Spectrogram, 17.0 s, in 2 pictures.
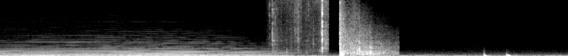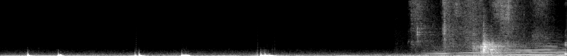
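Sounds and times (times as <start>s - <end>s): steady low hum: 0.0s - 17.0s
heartbeat thumps: 7.2s - 7.9s, 8.9s - 9.7s, 10.5s - 11.6s, 12.4s - 12.8s.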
